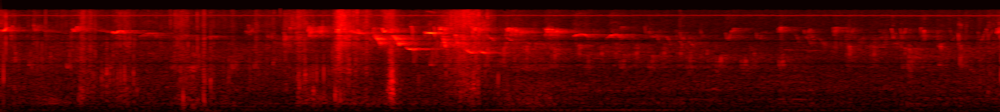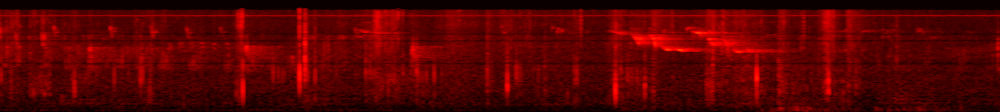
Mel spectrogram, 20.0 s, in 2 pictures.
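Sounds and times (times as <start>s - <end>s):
footsteps on dry forest floor: 0.0s - 5.8s, 9.6s - 19.2s
faint bird chirps: 0.0s - 20.0s.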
